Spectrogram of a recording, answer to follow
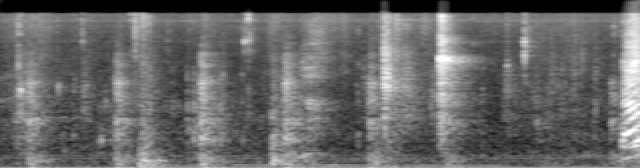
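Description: Scattered clicks and knocks with brief rustling, over a steady low hum.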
